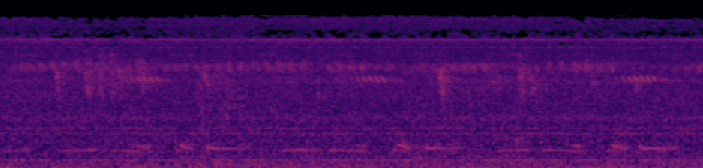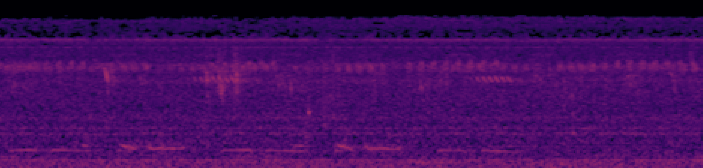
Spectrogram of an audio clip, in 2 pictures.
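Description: A bird cooing in a long series of short, low notes, with faint high chirps and trills from other birds or insects over a steady low background rumble.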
